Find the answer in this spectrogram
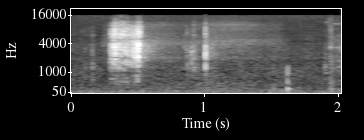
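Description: A sheet of paper slid by hand across a desk: a brief rustling scrape, then a single light click about a second in.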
